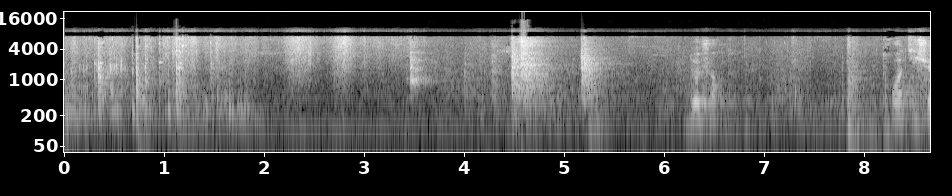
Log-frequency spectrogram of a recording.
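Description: Men talk in a room.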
